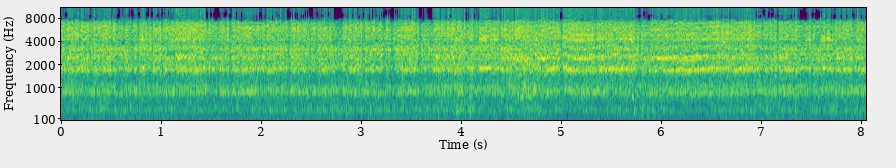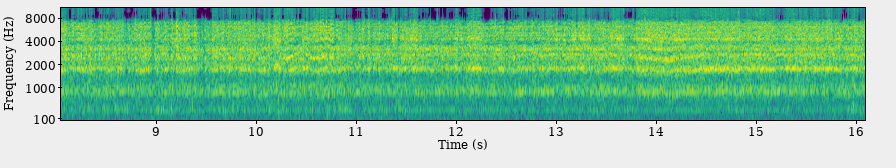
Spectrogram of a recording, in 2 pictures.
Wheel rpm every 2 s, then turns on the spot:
230, 230, 230, 230, 230, 240, 230, 230.
none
